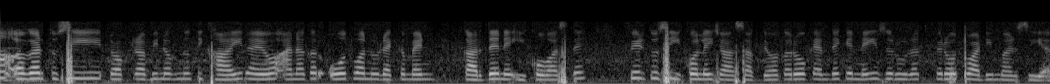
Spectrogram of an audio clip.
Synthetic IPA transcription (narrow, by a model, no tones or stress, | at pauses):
ãːəɡəɾt̪ʊsĩːɖɔːk̚ʈəɾaːbiːnəːʋnũːd̪ɪkʰaːiːɾəɦeoːɛːnəɡəɾoːt̪ʊaːnũːɾɛːkəmɛ̃ːɳɖ | kəɾd̪eːneːɪːkoːʋaːst̪eː | pʰɪɾt̪ʊsĩɪkoːləiːd͡ʒaːsək̚d̪eːoːəɡəɾoːkɛ̃ːnd̪eːkɪnəĩːzəɾuːɾət̪pʰɪɾoːt̪ʊaːɖiːməɾziːɛː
